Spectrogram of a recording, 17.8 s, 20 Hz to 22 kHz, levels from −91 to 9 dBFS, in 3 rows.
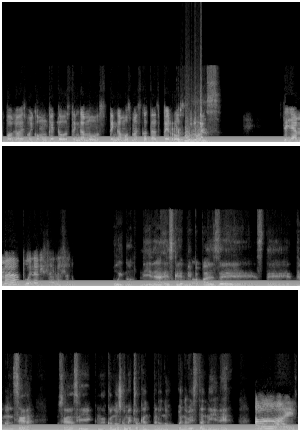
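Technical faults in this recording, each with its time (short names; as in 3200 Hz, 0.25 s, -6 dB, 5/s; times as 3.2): buzz 50 Hz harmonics 17 -27 dBFS
3.56–4 clipped -14.5 dBFS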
